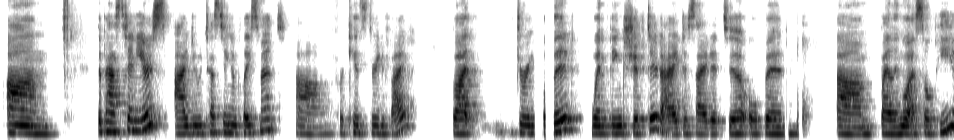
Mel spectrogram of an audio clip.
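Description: A woman from Mexico, a guest on a podcast, talking casually with lots of "like" and "um" fillers. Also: fairly low pitch. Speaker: guest, bilingual speech language pathologist. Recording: echoey room.

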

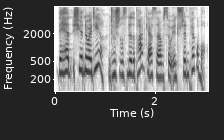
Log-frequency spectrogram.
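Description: A middle-aged woman chatting on her podcast, telling stories and playing out both sides of the conversation. Her voice is a little gravelly and hoarse, with a medium pitch. The sound is close and dry. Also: rapid-fire, a little mellow, dry recording. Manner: chatty storyteller, acts out quoted dialogue. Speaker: podcast host. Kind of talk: casual chat.

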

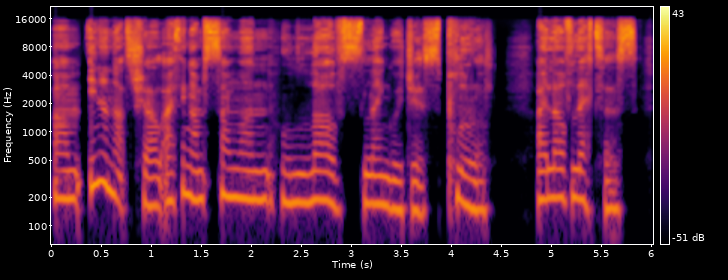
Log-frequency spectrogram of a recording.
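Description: A middle-aged woman with a Turkish accent, a novelist answering interview questions in a thoughtful, measured way with soft fillers. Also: lowish voice, no room sound, studio quality. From Turkey. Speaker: novelist guest. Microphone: remote line from home.

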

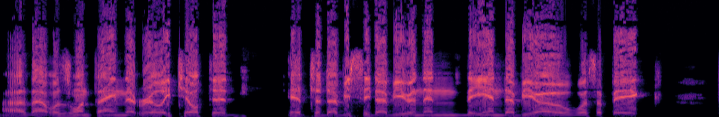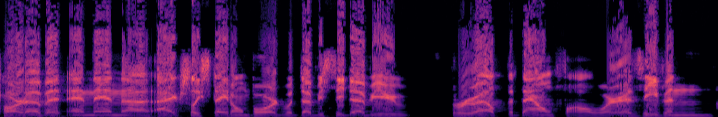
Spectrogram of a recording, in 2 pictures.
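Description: A man's voice: mid-range voice, monotone, a little slow, sharp tone, no echo, low-quality recording. A man in his mid twenties from Georgia in the US, co-hosting a casual podcast in a matter-of-fact way. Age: 20s. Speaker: podcast co-host.

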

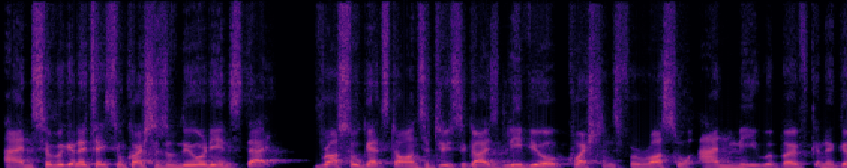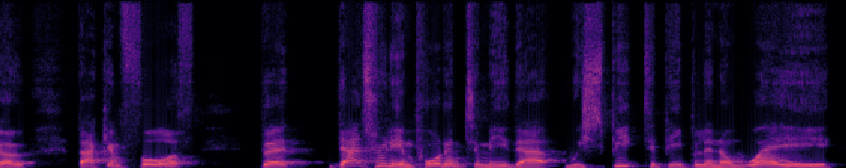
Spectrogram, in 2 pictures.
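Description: A man from London with a London accent, an author explaining his ideas in an earnest, reflective way during a livestream conversation. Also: on the high side. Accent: London English. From London, England. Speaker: author and guest.

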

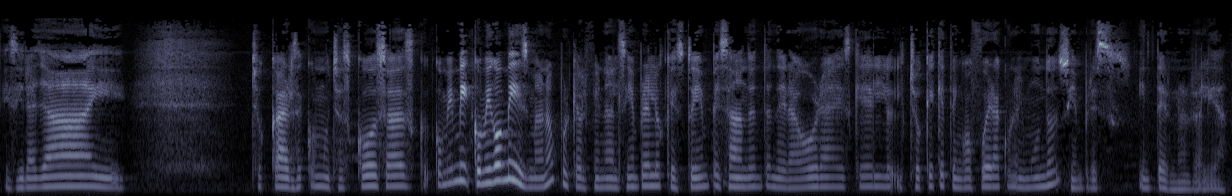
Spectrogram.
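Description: A woman from Bogotá with a Colombian accent, speaking as an interview guest in a reflective, searching way, often pausing on filler words. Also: fairly low pitch, vocal fry. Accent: Bogotá Colombian Spanish.

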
